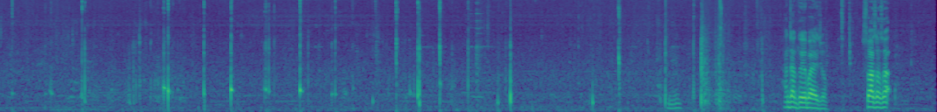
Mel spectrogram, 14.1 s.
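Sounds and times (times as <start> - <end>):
man chewing with wet mouth clicks: 0.0 - 10.5.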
